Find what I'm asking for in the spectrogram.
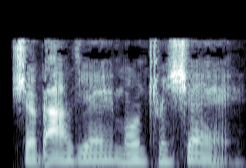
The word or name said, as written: Chevalier-Montrachet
